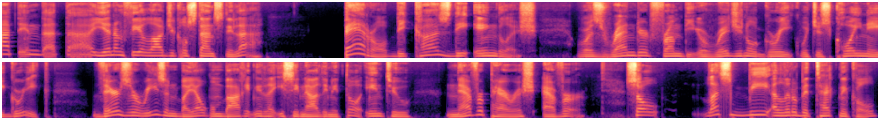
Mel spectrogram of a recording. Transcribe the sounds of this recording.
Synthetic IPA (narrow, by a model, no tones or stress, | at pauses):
at̪ɪnd̪ɐt̪a̰janɐŋθiolad͡ʒɪkɐlˠst̪ãntsnɪla̰ | pɛɾobɪkʰɔzðiʔɪ̃ŋɡlɪ̰ʃ | wʌzɹɛ̃nd̪ə˞d̪fɹɔ̃mðiʔɔɹɪd͡ʒɪnɐlˠɡɹikwɪt͡ʃɨz̥kʰoɪneɡɹik | ðɛɹz̬ɐɹiːzɔ̃nbɐjawkʊŋbaːkɪt̪nɪlaʔɪsɪnaːlɪnɪt̪o̞ʔɪ̃nt̪ʰu | nɛvə˞pɛɹɪʃʔɛvə̰˞so | lɛt̪sbiʔɐlɪɾl̩ˠbɪt̪ʰːɛk̚nɪkɐlˠ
